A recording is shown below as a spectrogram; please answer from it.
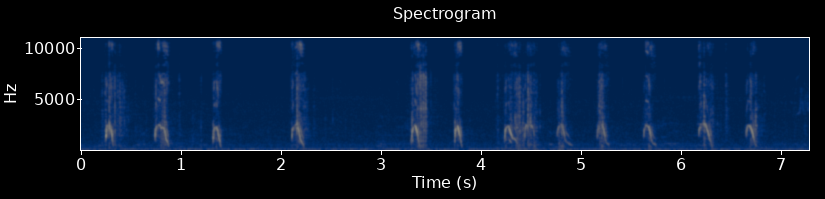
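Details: Loud squirrel chirps, each a quick falling squeak, repeated about every half second, mixed with short rustling bursts of broadband noise.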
